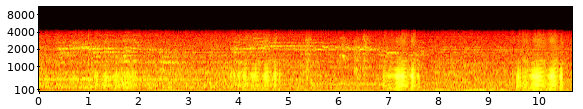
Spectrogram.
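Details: Pug dog snoring: short, snorting snores repeating every few seconds over steady background music, a flat-faced dog's noisy sleep breathing.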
